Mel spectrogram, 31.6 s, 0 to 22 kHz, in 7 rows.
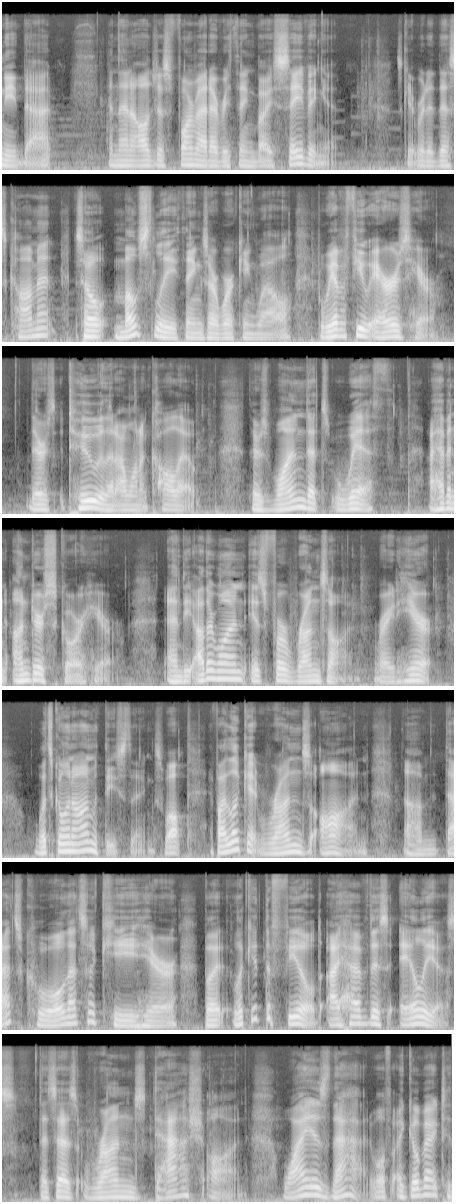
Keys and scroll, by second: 0.7-1.6 typing, 3.5 typing, 5.1 shift+], 6.2-8.1 typing, 10.1-11.5 typing, 12.6-14.0 typing, 15.2-17.6 typing, 18.0 ctrl+c, 18.9 shift+6, 20.3 shift+3, 21.9-23.8 typing, 23.8 ctrl+c, 25.1-29.1 typing, 29.2 ctrl+c, 29.7 super+Tab.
